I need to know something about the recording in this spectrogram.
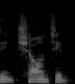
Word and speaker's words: enchanted: Enchanted with that long R sound typically used in in this accent in standard southern British English.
